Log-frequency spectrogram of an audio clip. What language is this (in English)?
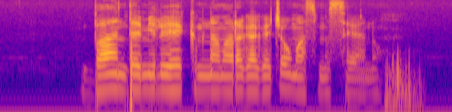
Amharic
